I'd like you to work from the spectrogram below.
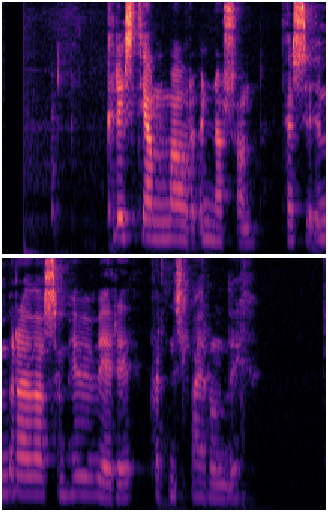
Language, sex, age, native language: Icelandic, female, 30-39, Icelandic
